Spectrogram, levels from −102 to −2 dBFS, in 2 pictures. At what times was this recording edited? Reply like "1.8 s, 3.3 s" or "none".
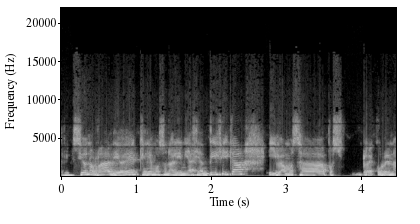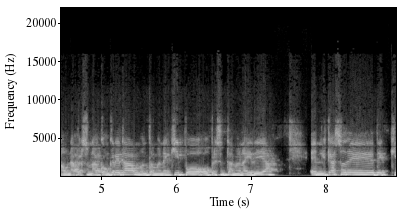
none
